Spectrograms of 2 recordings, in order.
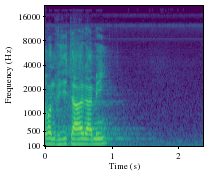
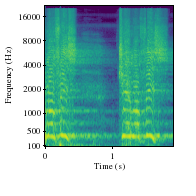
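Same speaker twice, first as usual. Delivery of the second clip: much higher, louder overjoyed exclamation; father's cry; 8 dB louder, slower than usual. Retold or imitated. Father recognising his grown son, crying out high and loud. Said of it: "Il dit".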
